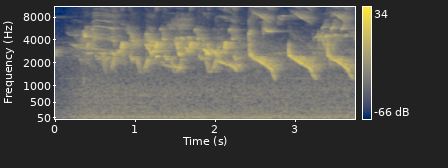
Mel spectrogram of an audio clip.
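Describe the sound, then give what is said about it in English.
A bird sings a string of quick, high whistled phrases, many sweeping downward in pitch, repeated in short bursts with brief gaps. The song is fairly faint and heard alone. “engage with the bird that is singing at this moment?”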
